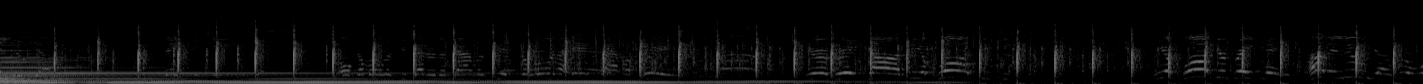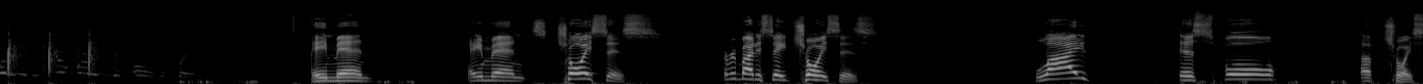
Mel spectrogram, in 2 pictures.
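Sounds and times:
low keyboard drone: 0:00.0 - 0:08.2
crowd clapping hands in a steady rhythmic beat: 0:00.0 - 0:15.5
speech: 0:17.4 - 0:18.0, 0:19.0 - 0:20.8, 0:21.5 - 0:23.0, 0:24.6 - 0:25.2, 0:26.0 - 0:27.1, 0:27.8 - 0:28.4.

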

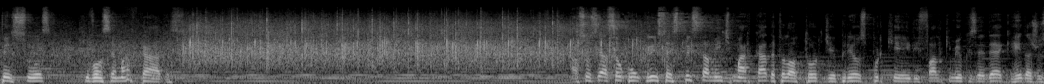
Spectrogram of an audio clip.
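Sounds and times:
speech: 0:00.0 - 0:02.1, 0:05.8 - 0:10.4
audience applause: 0:00.0 - 0:07.3.

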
